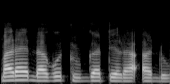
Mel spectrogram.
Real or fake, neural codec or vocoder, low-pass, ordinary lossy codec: fake; codec, 16 kHz, 4.8 kbps, FACodec; 7.2 kHz; none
